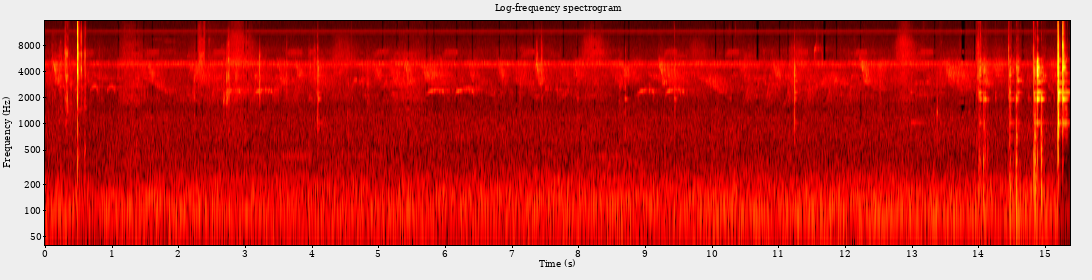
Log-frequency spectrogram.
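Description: Steady low background rumble, then near the end a quick run of sharp metal clicks and scrapes: a screwdriver prying the grease dust seal out of a Ford F-150 front rotor hub.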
